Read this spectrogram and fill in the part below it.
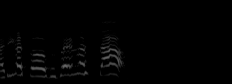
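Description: A young woman speaks brightly into a microphone over loudspeakers.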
